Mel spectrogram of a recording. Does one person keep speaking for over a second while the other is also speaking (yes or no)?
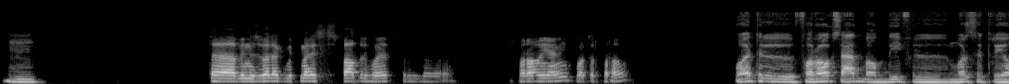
no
